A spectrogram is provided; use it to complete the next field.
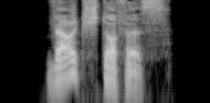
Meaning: genitive singular of Werkstoff
- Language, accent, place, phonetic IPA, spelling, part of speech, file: German, Germany, Berlin, [ˈvɛʁkˌʃtɔfəs], Werkstoffes, noun, De-Werkstoffes.ogg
